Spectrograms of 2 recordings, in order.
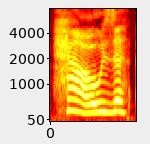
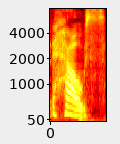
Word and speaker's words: house: Now, notice here we're using house as a verb. Don't pronounce it house. It's if it's a verb, to say this is where you're going to put something, it's house with a Z.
